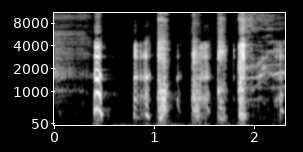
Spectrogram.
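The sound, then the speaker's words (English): A string of short, dry coughs, about five or six harsh bursts in quick, uneven succession, fairly loud, with no talking. “your cough is so dry. Like, why do you cough like that?”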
